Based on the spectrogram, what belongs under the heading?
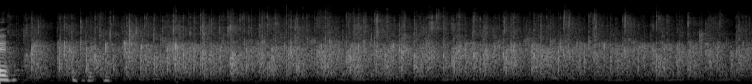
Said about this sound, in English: Thank you to the Bell Stiftung, and here there's a big audience that is clapping the hands.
